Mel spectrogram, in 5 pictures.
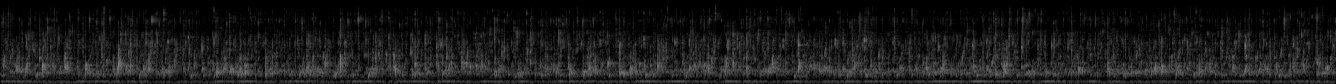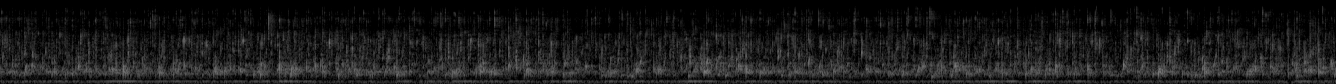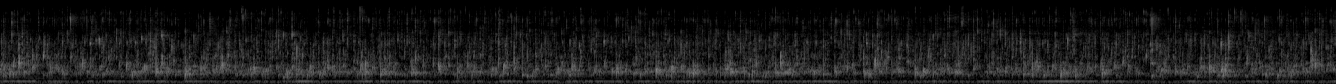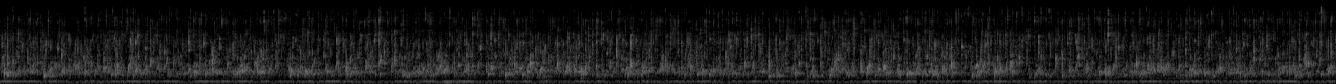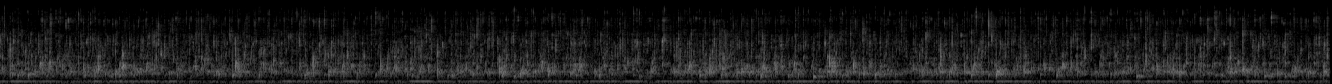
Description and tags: Filling up a tub slowly
Water, Tub, Filling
